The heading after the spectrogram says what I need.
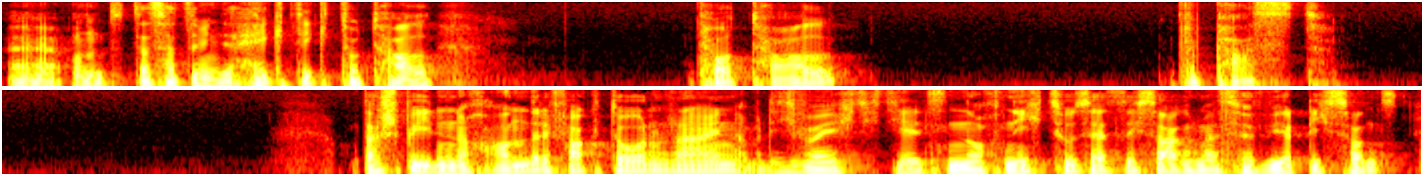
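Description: A man with a mid-range, mellow voice, talking a little fast with few pauses, gives a motivational teaching monologue as a profiling coach on self-sabotage. He speaks straight to the listener in an informal way, asking casual rhetorical questions and restarting words mid-sentence and even mid-word.

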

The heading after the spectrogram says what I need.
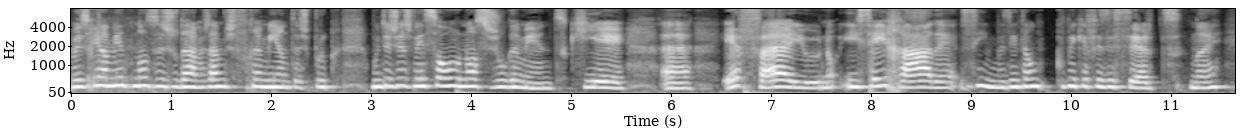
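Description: A woman teacher with a European Portuguese accent talks in a casual conversation. Her voice sits fairly high for a woman. She speaks animatedly and slips into the voices of children and adults as she explains. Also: moderate pace, mellow.

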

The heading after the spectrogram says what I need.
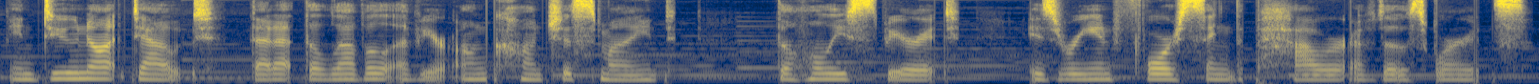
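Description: A woman hosting a podcast, leading a guided meditation in a calm, slow and measured voice with soft pauses. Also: lowish voice, gravelly, soft background music. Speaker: podcast host.

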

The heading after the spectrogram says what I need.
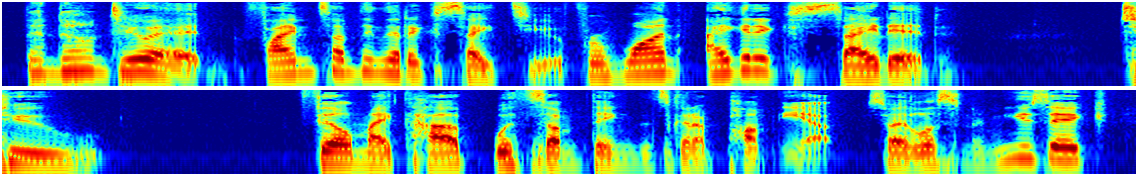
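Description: Female podcast host, mid-pitched with noticeable fry, dry close sound; casual, blunt, emphatic motivational delivery. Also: no room sound. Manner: informal, blunt, emphatic with repeated words. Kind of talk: casual motivational self-help podcast talk.

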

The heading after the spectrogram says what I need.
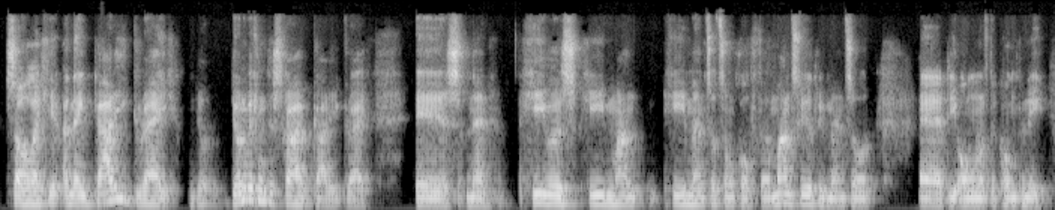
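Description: A man's voice: mid-range voice, moderate pace. A young adult man with a Scouse accent, a fitness coach talking as a podcast guest, rambling and full of "like". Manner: rambling, heavy use of "like". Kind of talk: casual podcast chat.

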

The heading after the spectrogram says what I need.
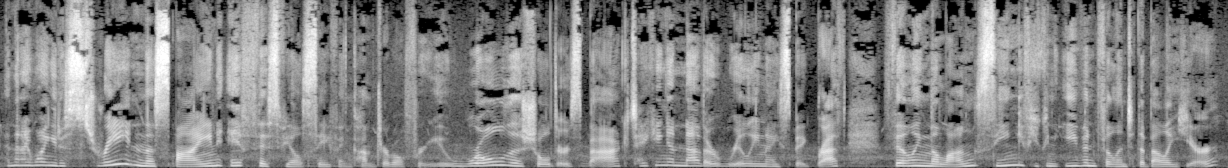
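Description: A woman podcast host leading a calm grounding meditation, giving gentle, encouraging instructions. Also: on the high side, moderate pace, vocal fry, slight background noise.

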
